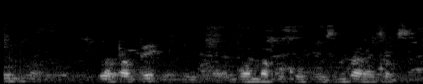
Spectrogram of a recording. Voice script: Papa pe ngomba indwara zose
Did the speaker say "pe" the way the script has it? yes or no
yes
